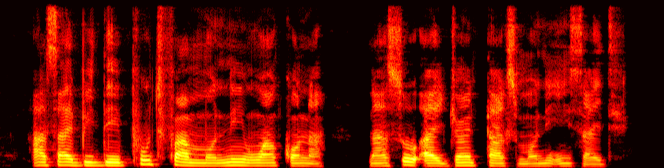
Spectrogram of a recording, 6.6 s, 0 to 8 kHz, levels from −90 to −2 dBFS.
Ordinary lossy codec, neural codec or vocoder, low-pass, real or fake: none; none; none; real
